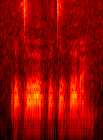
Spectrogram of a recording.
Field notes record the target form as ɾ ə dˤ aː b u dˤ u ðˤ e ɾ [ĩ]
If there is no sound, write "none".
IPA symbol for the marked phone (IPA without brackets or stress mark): ĩ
